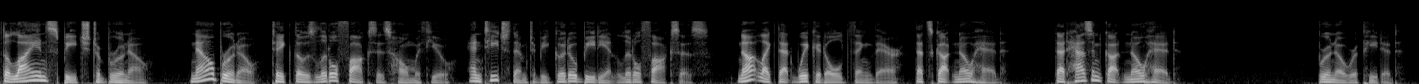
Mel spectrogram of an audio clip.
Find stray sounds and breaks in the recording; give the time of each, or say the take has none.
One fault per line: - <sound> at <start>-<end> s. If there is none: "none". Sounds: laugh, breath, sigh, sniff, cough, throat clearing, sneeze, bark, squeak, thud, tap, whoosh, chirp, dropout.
none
